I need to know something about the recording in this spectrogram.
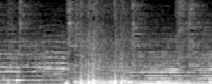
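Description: Fireworks going off, with sharp bangs and crackle about two-thirds of a second in and a cluster around one second, over loud music with a sustained drone.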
